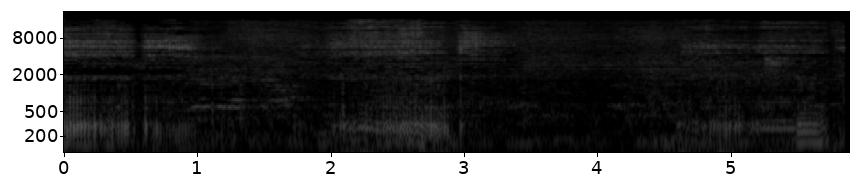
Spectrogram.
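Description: Loud, rough, rattling breaths about every two seconds, around 26 a minute: snoring in a sleeping dog.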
